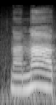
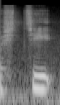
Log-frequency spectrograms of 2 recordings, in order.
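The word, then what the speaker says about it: 七: Nah, untuk angka 7 ya minasang kan ini bisa nana atau shichi, tapi dua-duanya juga sama gitu ya, tidak ada yang salah gitu.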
